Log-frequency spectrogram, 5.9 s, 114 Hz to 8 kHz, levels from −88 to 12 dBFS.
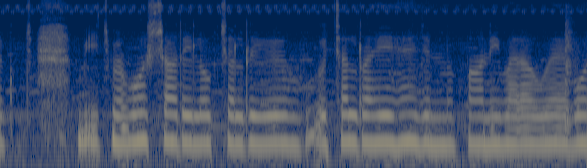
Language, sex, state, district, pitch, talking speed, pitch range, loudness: Hindi, female, Bihar, Kishanganj, 215 Hz, 165 wpm, 210-220 Hz, -38 LUFS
